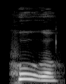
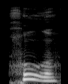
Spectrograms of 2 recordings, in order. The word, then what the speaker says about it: jugo: The letter J is always pronounced Hija, ojo, jugo. In many areas of Spain, but especially in the center and in the north, the letter J is pronounced much stronger and sounds like this. Hija, ojo, jugo.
